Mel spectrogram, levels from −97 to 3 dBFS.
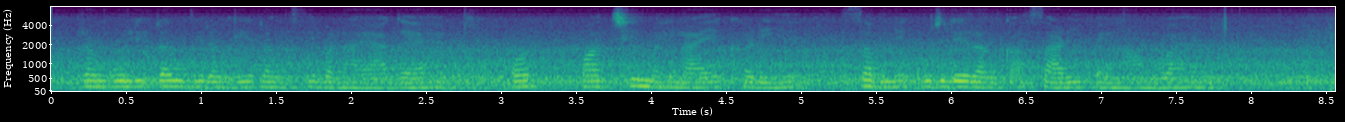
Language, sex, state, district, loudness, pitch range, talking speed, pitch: Hindi, female, Bihar, Sitamarhi, -25 LUFS, 175-200 Hz, 155 wpm, 185 Hz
